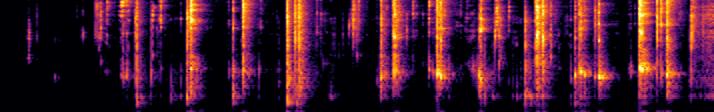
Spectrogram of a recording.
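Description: Close-up chewing and crunching of an edible hair brush made with pasta noodles. It is a run of crisp, irregular crunches, about two a second, starting about a second in.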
